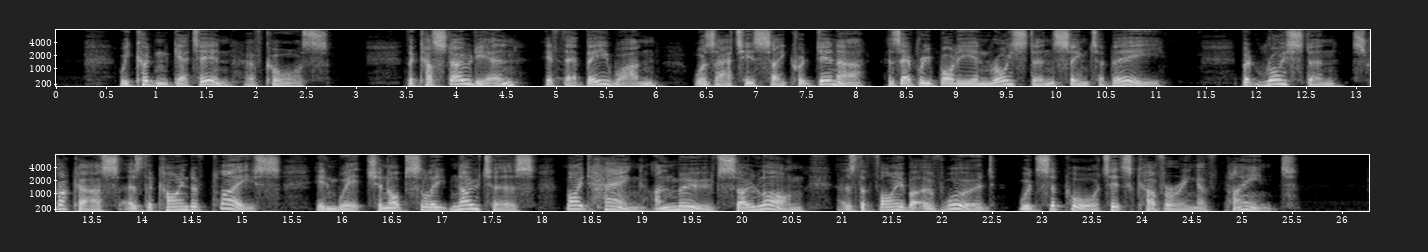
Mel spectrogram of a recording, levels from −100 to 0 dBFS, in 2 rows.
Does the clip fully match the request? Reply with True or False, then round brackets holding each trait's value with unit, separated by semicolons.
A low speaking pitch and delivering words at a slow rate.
True (120 Hz; 125 wpm)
